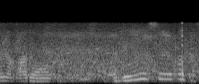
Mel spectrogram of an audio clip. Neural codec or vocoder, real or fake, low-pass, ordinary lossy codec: codec, 24 kHz, 0.9 kbps, WavTokenizer, medium speech release version 2; fake; 7.2 kHz; none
